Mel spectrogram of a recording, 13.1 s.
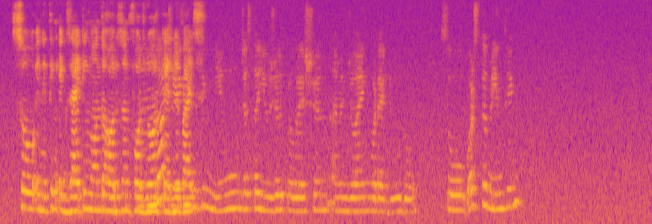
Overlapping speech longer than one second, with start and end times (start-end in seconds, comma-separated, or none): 2.7-4.1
